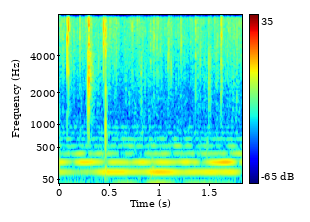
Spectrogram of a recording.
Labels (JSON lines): {"label": "biophony, midshipman", "recorder": "SoundTrap 500"}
